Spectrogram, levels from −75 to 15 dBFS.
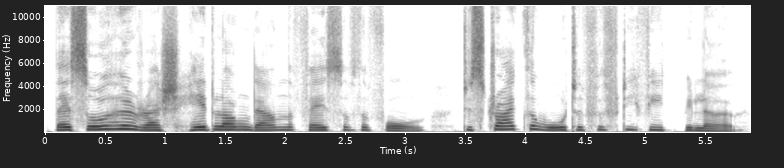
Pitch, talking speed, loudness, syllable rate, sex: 225 Hz, 185 wpm, -17 LUFS, 4.3 syllables/s, female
